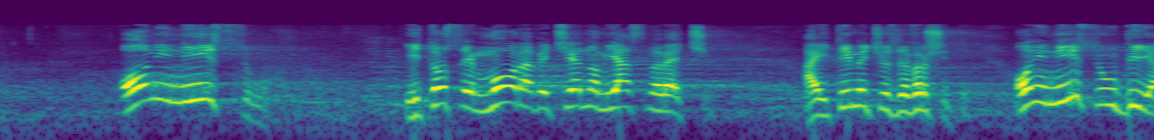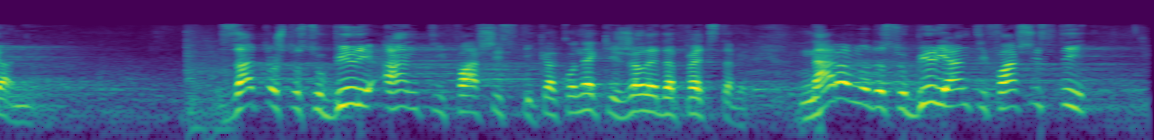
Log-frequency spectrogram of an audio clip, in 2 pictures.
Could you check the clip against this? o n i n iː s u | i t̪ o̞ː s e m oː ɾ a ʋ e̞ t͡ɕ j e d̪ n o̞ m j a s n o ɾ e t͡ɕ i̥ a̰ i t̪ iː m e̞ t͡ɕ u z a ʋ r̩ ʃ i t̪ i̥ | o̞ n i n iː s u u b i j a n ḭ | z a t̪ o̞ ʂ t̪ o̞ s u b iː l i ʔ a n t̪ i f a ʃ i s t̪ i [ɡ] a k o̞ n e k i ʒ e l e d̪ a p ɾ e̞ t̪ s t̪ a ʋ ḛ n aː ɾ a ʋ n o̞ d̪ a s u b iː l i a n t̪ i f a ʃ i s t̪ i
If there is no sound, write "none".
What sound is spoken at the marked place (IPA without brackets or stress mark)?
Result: k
